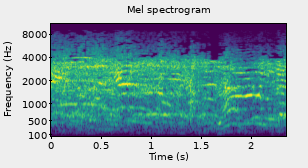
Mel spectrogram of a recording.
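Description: Several voices talking over one another: a congregation calling out in agreement while a man preaches, on an old recording.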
